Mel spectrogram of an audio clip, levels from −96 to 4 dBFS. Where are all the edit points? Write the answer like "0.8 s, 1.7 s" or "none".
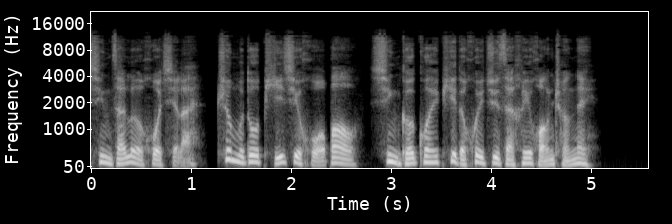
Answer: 1.2 s

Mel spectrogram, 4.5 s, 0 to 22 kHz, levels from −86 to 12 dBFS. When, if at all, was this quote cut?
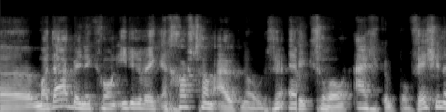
3.0 s

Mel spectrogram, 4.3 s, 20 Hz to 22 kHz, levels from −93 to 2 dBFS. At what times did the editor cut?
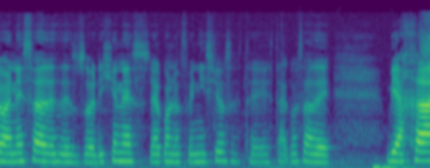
none

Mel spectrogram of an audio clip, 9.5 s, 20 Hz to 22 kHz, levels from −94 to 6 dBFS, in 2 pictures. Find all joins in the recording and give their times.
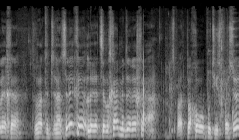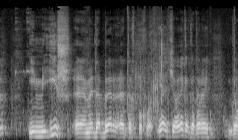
none

